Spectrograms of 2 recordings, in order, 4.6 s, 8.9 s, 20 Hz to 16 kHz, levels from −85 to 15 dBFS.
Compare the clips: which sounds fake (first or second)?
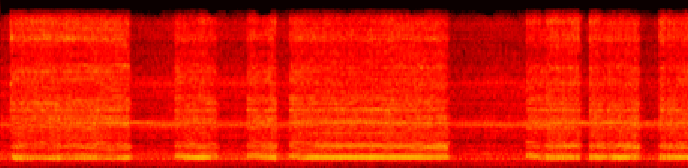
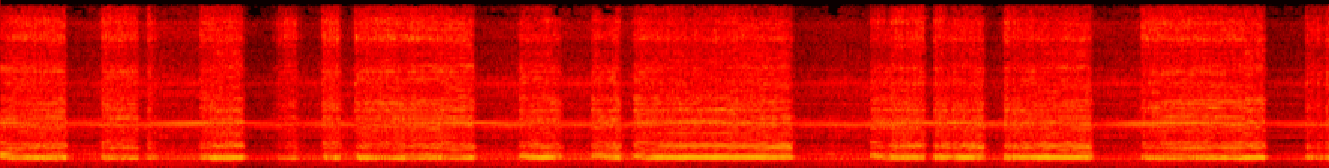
first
